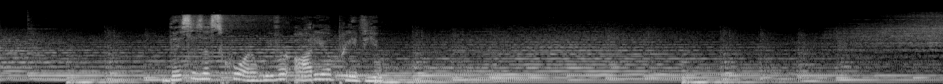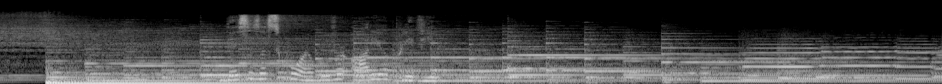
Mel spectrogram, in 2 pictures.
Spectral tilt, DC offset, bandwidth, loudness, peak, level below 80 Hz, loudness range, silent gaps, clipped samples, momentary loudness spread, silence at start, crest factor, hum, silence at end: -5.5 dB/octave; under 0.1%; 11 kHz; -18 LUFS; 0 dBFS; -22 dBFS; 9 LU; none; under 0.1%; 11 LU; 0 s; 16 dB; none; 0 s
